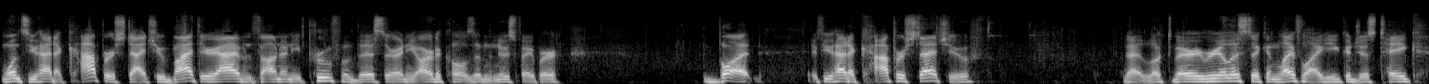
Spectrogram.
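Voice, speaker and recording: A man's voice: medium pitch, moderate pace, a bit bright, no room sound. A man out of breath from walking, rambling and thinking aloud with restarts while he live-streams outdoors and reads viewer comments. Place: outdoors, walking around a monument.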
